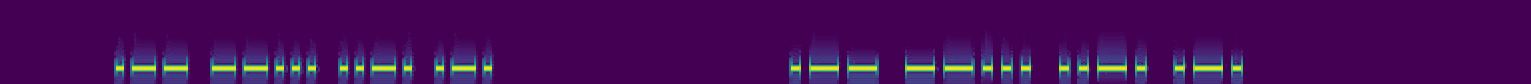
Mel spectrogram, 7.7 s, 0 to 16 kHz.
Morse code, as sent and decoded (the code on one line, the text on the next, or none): .-- --... ..-. .-. / .-- --... ..-. .-.
W7FR W7FR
